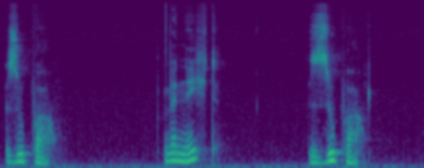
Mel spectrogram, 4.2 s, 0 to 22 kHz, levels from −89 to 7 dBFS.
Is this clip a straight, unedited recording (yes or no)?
yes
